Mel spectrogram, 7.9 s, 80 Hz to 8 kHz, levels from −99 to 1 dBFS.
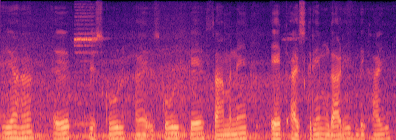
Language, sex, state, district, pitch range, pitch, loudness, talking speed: Hindi, male, Bihar, Saran, 100-115 Hz, 110 Hz, -19 LUFS, 90 wpm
